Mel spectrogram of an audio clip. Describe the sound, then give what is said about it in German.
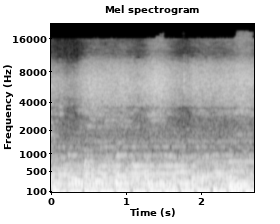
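Hands rub steadily over a sheet of paper, tracing its surface to feel its texture, producing a continuous dry, papery swishing with a quick, even back-and-forth rhythm. It stays at a moderate level with no voices. “deine Hände auf das Papier und fährst einfach mal die Oberfläche ab.”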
